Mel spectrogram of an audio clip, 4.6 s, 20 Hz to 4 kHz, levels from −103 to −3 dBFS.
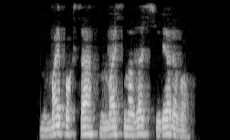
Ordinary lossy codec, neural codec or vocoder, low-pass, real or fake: AAC, 16 kbps; none; 3.6 kHz; real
